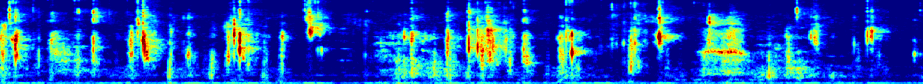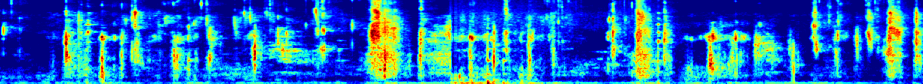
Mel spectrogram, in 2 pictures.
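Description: Close-miked eating of quail curry and rice by hand: chewing and wet mouth sounds, broken by irregular sharp clicks and smacks as fingers tear and gather the food. A faint steady low hum runs underneath.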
